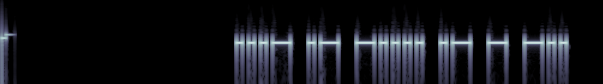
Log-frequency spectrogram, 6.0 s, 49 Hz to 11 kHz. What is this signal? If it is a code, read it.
Morse code, heard as a keyed tone, about 20 wpm, 700 Hz. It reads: VA6ATD
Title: DXCC-100 Call Signs - 6 Characters - 20wpm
